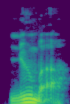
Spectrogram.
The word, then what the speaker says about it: pneuma: known as this or the pneuma the p is silent and with it came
